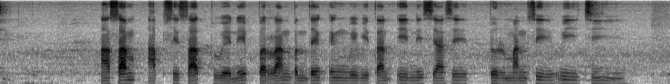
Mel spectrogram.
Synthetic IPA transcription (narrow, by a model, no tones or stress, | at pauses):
ʔasamʔap̚sisat̪̚d̪̥ṳwɛnepəɾanpənt̪ɪŋɪŋwiwit̪aninisiasi | ɖ̥ʊ̤rmansiwid̥ʒ̥i̤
